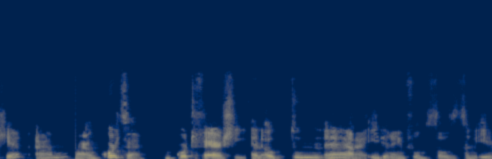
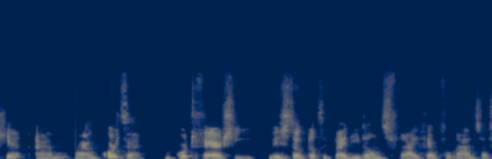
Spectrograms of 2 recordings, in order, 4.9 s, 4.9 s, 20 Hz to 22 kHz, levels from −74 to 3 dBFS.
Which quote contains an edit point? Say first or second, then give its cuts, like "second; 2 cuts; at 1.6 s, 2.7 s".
first; 2 cuts; at 2.5 s, 3.5 s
